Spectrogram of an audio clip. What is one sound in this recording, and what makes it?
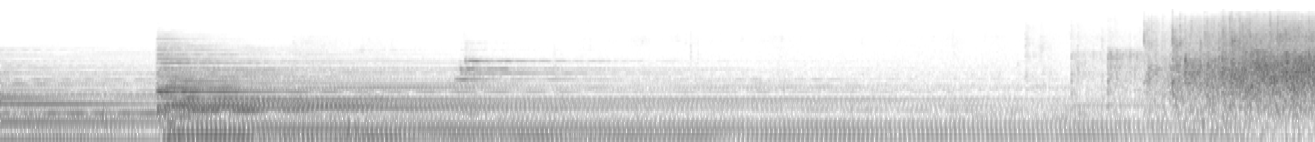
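A piano plays slow, ringing chords in a large hall.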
